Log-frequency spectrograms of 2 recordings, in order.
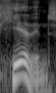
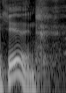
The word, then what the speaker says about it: Heðinn: But it is funny because my name is Heðinn, so that's it rhymes in a sense. So Gethin and Heðinn.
